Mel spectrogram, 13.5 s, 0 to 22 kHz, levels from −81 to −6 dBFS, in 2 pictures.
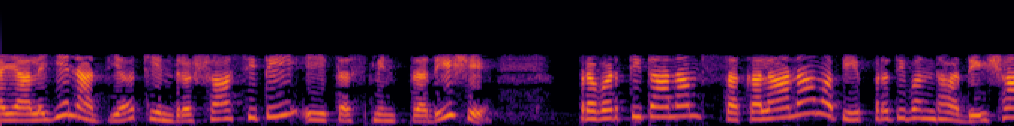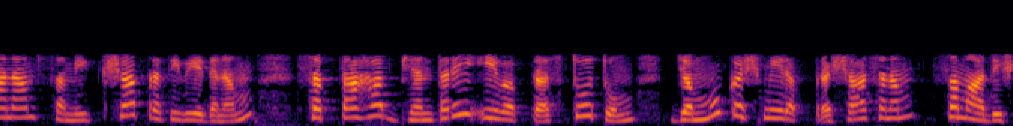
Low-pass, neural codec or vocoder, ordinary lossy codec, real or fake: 3.6 kHz; none; none; real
